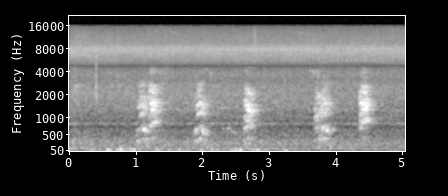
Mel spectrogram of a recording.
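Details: Sunny, a dog, barks after spotting a cat: five short, fairly evenly spaced barks roughly every seven-tenths of a second, heard at a distance over steady low rumble and hiss.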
